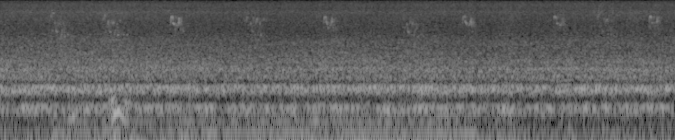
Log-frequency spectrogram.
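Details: Massive flying honeybee swarm during capture with lemon balm; steady, buzzing drone of many wings, with a small bird's short high chirps repeated roughly every second over the hum.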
